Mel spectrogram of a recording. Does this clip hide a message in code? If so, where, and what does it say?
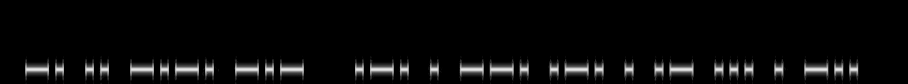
Yes: Morse code from 0.3 to 8.6 s, heard as a keyed tone, about 16 wpm, 700 Hz. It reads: NICK REGREASED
